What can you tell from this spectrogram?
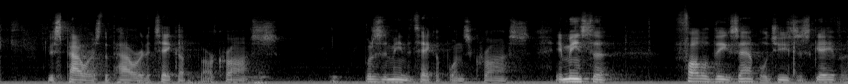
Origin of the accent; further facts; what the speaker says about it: Singapore; As a child growing up in Singapore, I was taught to fear those ghosts.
